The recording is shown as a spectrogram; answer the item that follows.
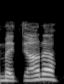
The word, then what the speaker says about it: McDonough: royal, but JD McDonough, how do you say his name? I always get it wrong. I had it in my head. Is it McDonough? McDonough, there you go.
